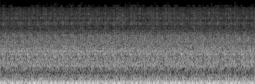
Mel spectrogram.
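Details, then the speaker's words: 1966 Porsche 912 after carb float and distributor work, warm-up idle around 1200 rpm, carbs not yet balanced, some oil smoke: low slightly lumpy pulse with faint hunting, running on all four but idle sensitive to adjust. "but it's running on all four and I I was adjusting the idle and it's it's sensitive"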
